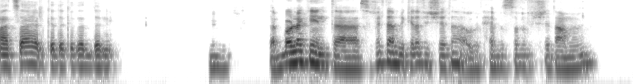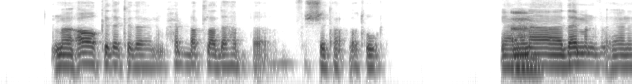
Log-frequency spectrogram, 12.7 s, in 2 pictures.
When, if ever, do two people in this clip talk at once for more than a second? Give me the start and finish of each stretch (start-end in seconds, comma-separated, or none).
none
